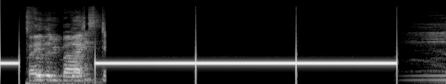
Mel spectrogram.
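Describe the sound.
A person vocally imitates a long, steady, high-pitched beep that holds for nearly four seconds, loud and unwavering, with faint ticks about once a second. A brief burst of talk overlaps its start.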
